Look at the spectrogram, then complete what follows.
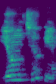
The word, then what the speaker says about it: Yomtoubian: Okay, well, today here on Dojo Live, I am honored and delighted to have Ruth Yomtoubian, right? Did I pronounce it correctly, Yeah.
